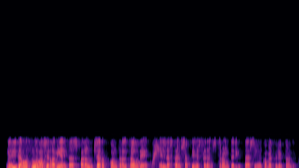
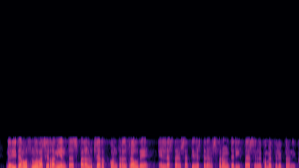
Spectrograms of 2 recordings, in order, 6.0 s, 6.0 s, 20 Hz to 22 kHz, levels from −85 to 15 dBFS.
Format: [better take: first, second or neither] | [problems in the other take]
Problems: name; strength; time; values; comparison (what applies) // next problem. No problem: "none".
second | noise reduction (neural mask model DeepFilterNet 3)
